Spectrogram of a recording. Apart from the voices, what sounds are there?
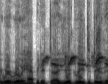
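birds chirping outdoors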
